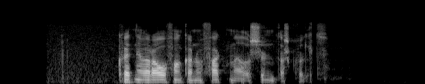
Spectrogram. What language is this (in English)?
Icelandic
